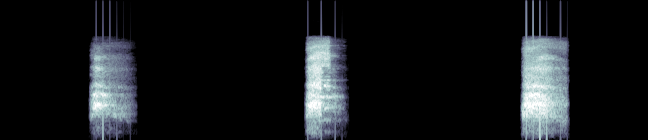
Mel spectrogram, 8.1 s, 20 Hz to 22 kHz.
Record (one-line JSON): {"exhalation_length": "8.1 s", "exhalation_amplitude": 28345, "exhalation_signal_mean_std_ratio": 0.27, "survey_phase": "beta (2021-08-13 to 2022-03-07)", "age": "45-64", "gender": "Female", "wearing_mask": "No", "symptom_none": true, "smoker_status": "Never smoked", "respiratory_condition_asthma": false, "respiratory_condition_other": false, "recruitment_source": "REACT", "submission_delay": "1 day", "covid_test_result": "Negative", "covid_test_method": "RT-qPCR"}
